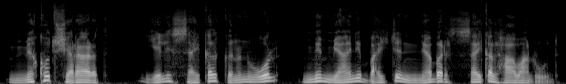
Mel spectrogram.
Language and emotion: Kashmiri, angry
